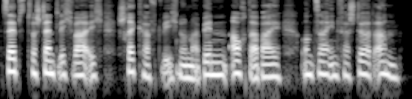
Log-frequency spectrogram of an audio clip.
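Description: A woman narrating a first-person novel in a steady, measured reading voice. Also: deep voice, dry recording, studio quality. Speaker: audiobook narrator.

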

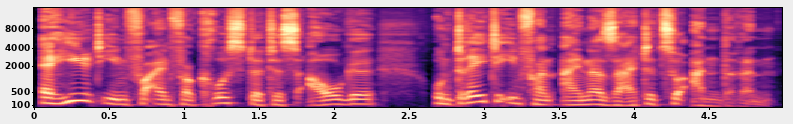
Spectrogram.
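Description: Male audiobook narrator: slow and expressive, animated pitch. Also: husky, no room sound, clean studio sound. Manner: expressive, measured reading. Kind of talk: scripted narration.

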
